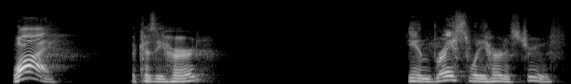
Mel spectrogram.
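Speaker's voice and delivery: ordinary talk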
